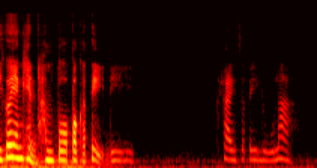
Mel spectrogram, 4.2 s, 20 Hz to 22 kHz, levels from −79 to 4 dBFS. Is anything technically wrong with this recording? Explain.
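Yes. Throughout the speech, Opus compression is audible: grainy, hoarse, muffled texture that likely comes from Opus's hybrid speech mode at a rate near 16 kbps. The bands are filled rather than left empty, so it sounds rough instead of swirling like MP3.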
